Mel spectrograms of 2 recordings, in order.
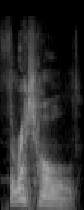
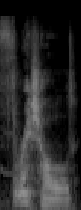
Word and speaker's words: threshold: all right number seven threshold threshold another word with a thir sound in it threshold threshold is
